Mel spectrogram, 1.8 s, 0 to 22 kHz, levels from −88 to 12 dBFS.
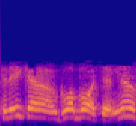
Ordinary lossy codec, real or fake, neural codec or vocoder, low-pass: MP3, 16 kbps; fake; codec, 24 kHz, 0.5 kbps, DualCodec; 3.6 kHz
